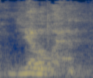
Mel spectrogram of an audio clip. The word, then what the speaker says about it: Gilliland: Did I pronounce your last name correctly? – Yeah, that's close enough. Gilliland.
